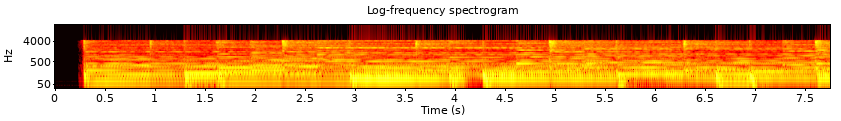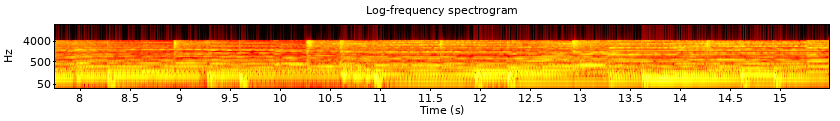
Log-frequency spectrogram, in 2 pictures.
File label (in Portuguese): Aniversário Tio Infantil Feminino; Telemensagens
